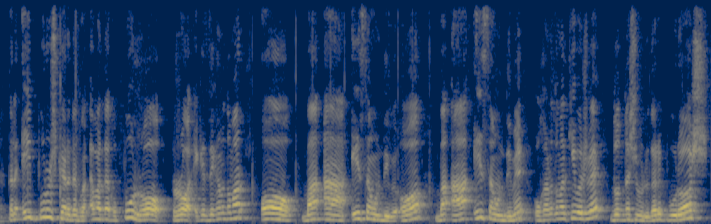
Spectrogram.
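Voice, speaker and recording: A man's voice: high-pitched, a little mellow. A man teaching an exam spelling lesson, speaking to students as friends and repeating words so they stick. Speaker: exam prep tutor.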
